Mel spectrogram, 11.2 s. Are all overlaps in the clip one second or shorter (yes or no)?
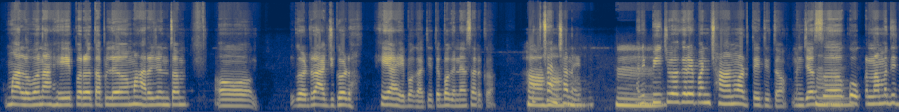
yes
